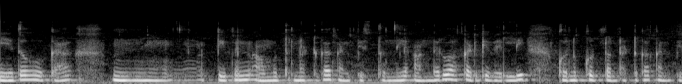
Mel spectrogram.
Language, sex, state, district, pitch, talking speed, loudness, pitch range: Telugu, female, Andhra Pradesh, Guntur, 190 Hz, 105 wpm, -14 LUFS, 185-205 Hz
